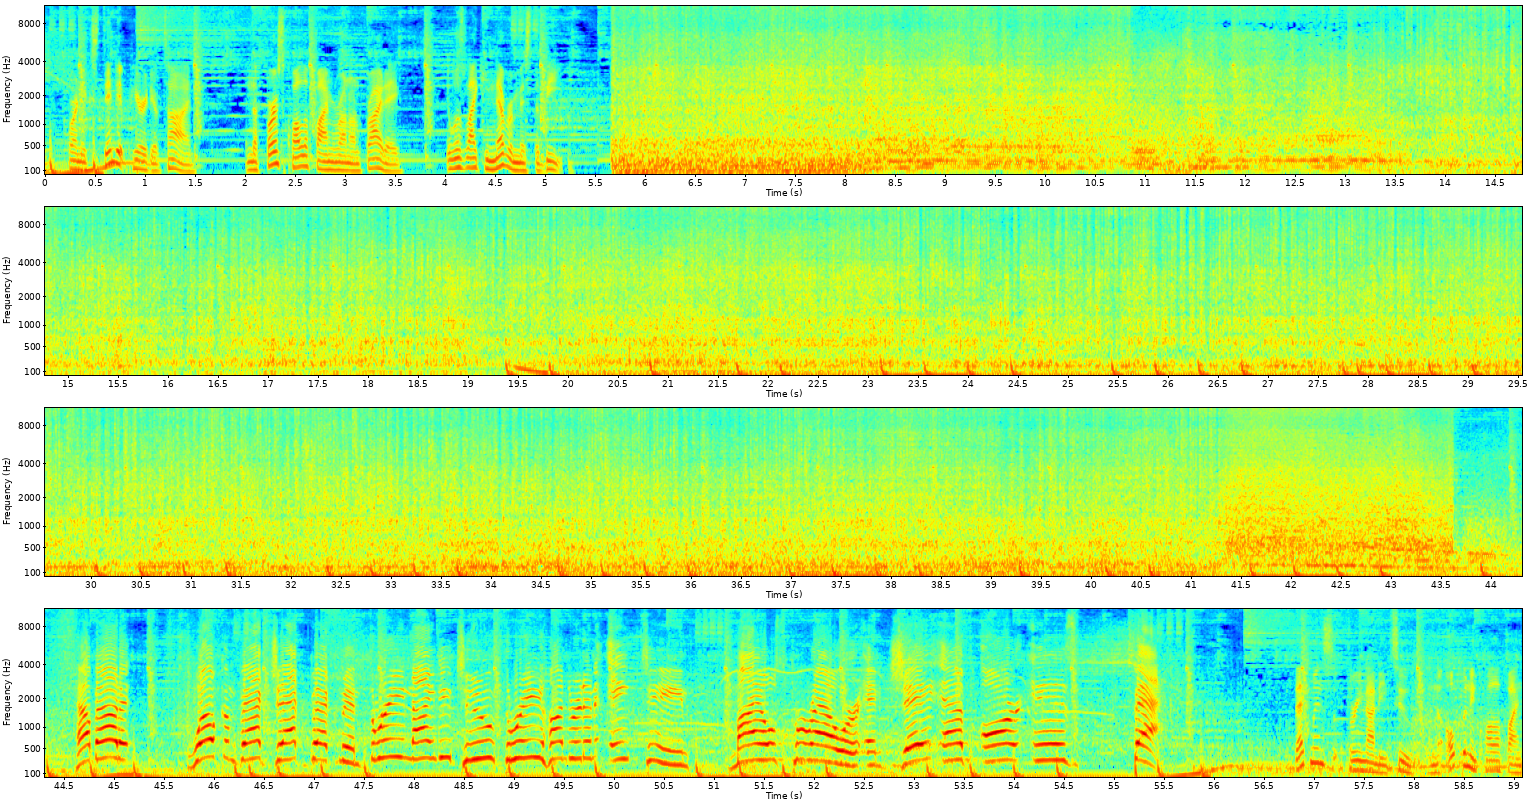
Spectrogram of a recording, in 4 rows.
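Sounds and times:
background music: 0:00.0 - 0:15.5, 0:19.3 - 0:59.0
race car engine running rough: 0:05.6 - 0:59.0
low pulsing beat: 0:32.3 - 0:54.6.

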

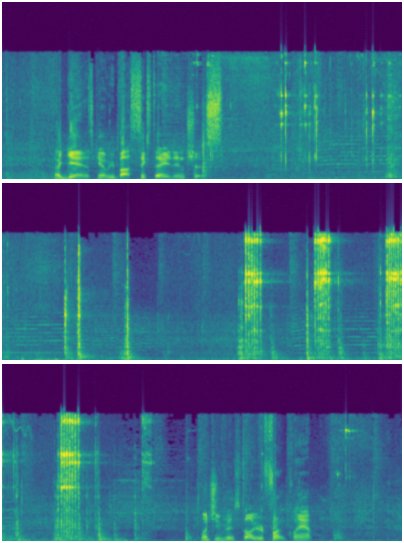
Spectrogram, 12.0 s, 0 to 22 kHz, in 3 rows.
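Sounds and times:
clamp ratcheting: 0:06.4 - 0:09.6.

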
